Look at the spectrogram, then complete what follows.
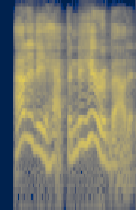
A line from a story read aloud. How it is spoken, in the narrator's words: snapped Scipio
